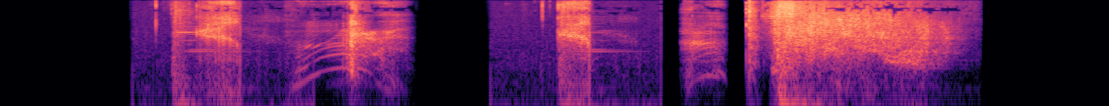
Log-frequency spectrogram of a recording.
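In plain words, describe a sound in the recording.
A sword whooshes through the air and strikes.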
